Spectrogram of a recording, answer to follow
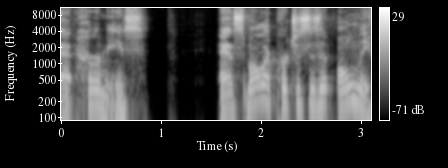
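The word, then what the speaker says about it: Hermès: dollars in purchases yeah it's pronounced Herm well lah dah I guess I don't shop at the right boutiques man I'm just giving you a hard time sorry I'm not Ry enough to know that's pronounced Herm okay Herm I'm sorry the H is silence Federal prosecutors say Santos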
